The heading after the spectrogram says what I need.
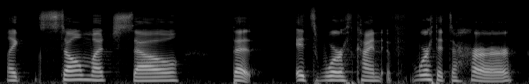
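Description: A young woman co-hosting a casual chat podcast, chatty and quick to laugh, acting out her own reactions. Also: on the low side, fairly bright tone, smooth, no echo, studio quality. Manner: chatty, laughs often, quotes herself in mock reactions. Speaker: podcast co-host.

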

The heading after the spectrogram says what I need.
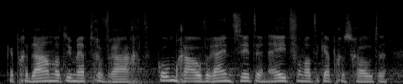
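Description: A young younger son speaks in a Bible story, as a male pastor reads him in a calm, plain voice. The voice sits fairly high for a man. A long church reverb follows each line. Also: fast, gravelly. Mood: anxious. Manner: calm read-aloud voice.

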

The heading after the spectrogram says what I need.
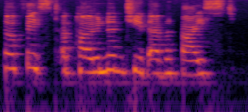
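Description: A woman with a Brummie accent, co-hosting a podcast and firing quick questions at a guest in a brisk, friendly way. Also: fairly high pitch, fairly even intonation, poor audio. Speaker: co-host asking questions. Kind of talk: quick-fire interview questions.

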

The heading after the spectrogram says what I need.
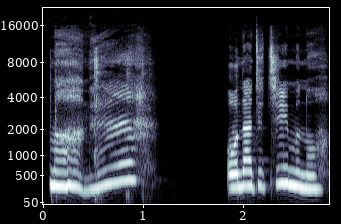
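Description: A woman voicing a refined, ladylike young club president in a radio drama. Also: slow pace. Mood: thoughtful. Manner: ladylike speech, flusters into shrill panic. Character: prim young female club president, refined then flustered.

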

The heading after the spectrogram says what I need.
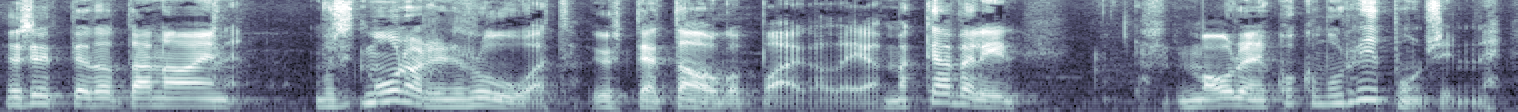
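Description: A middle-aged Finnish man telling adventure stories in an interview, animated and laughing often, with many restarts. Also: mid-range voice, vocal fry. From Finland. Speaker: guest, explorer. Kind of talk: casual storytelling.

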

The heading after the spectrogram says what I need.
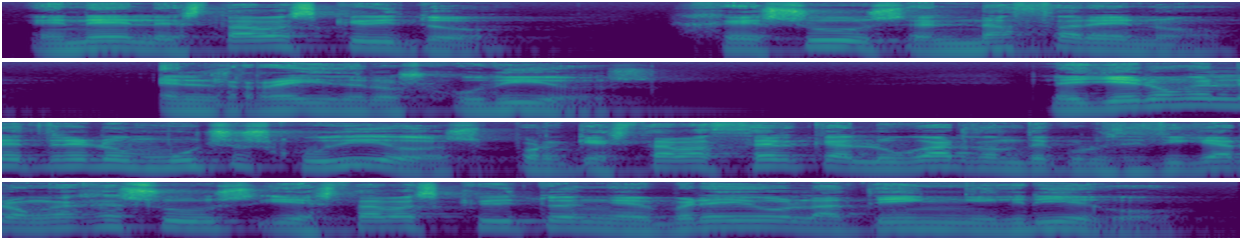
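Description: Guy reading the gospel at mass, steady and measured, kinda high voice. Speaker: lector.

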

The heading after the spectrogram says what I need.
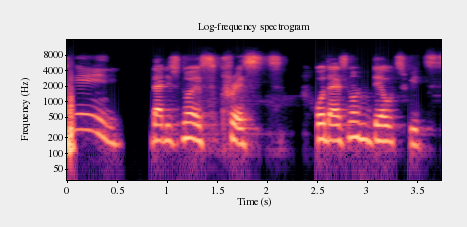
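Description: A woman guest in an interview, talking in an earnest, measured way about her past and her faith. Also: lowish voice, lively intonation, darkish tone. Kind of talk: reflective interview talk.

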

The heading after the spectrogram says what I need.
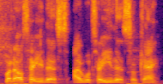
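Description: A man's voice: medium pitch, fast talker. A man co-hosting a casual chat about TV, mostly chiming in with short agreeing remarks. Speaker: podcast co-host.

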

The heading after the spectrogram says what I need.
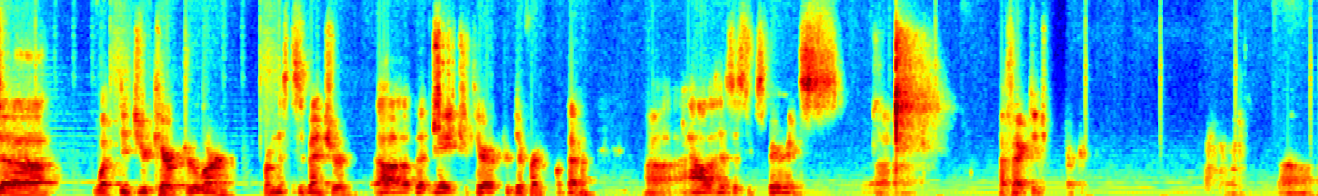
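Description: A man narrating and running a tabletop game as game master, with a halting, deliberate delivery. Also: mid-range voice, fairly even intonation, vocal fry. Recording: muffled, echoey room, faint music.

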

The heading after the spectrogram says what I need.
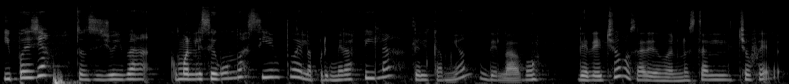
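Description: A young Mexican woman tells an anecdote in a chatty, easygoing way, full of fillers and soft asides. Her voice sits a little high but sounds warm and mellow rather than bright. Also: expressive, normal speed, vocal fry. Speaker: podcast storyteller. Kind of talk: casual anecdote storytelling.

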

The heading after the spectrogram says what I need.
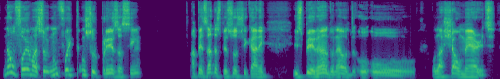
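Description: A man co-hosting a sports talk stream, chatting casually, full of restarts and excited jumps in his voice. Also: moderate pace. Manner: excitable, restarts often, voice jumps high when retelling. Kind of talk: casual chat.

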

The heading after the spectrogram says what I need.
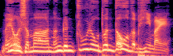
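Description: A man's voice: sits high, animated, moderate pace, dry recording, studio quality, voice pushed up. A man voicing a hungry, stubborn old male tramp who talks insistently in a storybook reading.

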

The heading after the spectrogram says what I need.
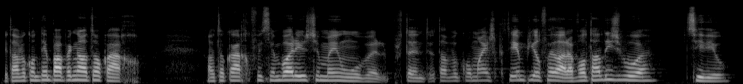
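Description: A young woman with a European Portuguese accent, co-hosting a casual podcast and telling stories in an animated way, acting out the voices she quotes. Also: lowish voice, rapid-fire. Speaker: podcast co-host. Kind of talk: casual chat.

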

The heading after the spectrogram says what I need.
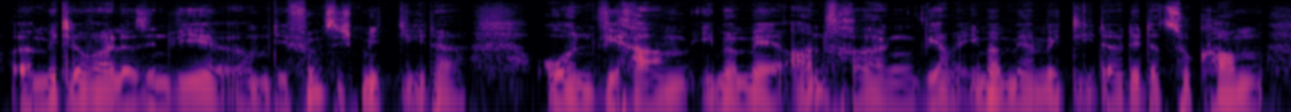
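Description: In unscripted interview replies, the founder of an environmental association falters often, pausing at length to find his words. His lowish, gravelly voice sounds mellow, with fairly even intonation.

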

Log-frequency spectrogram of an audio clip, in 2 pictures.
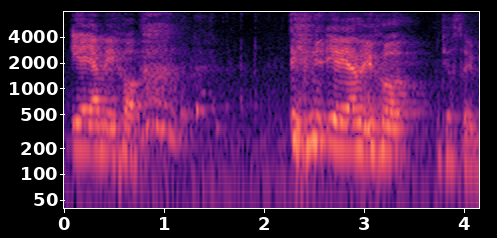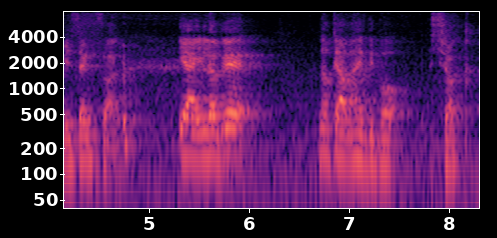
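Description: A young man with a Paraguayan Spanish accent, a podcast guest chatting casually and telling a story with animated laughter. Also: fairly high pitch, measured pace, pauses often, roomy sound, a little hiss or hum. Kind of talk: casual chat.

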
